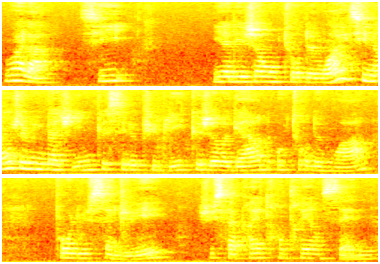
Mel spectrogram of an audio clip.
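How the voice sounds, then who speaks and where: A woman teaching an online acting lesson in a calm, instructive way, with over-articulated diction drills. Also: lowish voice, measured pace, roomy sound, a little hiss or hum. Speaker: drama teacher.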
